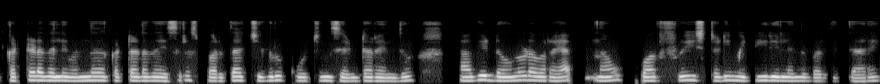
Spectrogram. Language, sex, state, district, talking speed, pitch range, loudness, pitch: Kannada, female, Karnataka, Bangalore, 130 wpm, 170-185 Hz, -14 LUFS, 175 Hz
